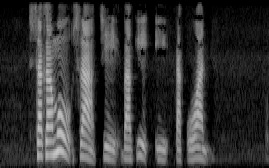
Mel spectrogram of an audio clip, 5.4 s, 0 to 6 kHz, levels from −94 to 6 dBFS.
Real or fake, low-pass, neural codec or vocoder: real; 5.4 kHz; none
